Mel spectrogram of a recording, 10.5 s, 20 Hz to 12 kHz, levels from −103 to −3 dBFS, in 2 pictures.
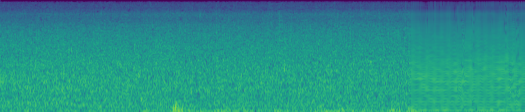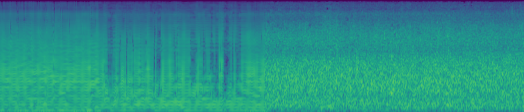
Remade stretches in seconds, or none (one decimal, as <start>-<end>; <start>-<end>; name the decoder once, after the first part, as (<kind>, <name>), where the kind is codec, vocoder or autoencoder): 4.1-7.9 (vocoder, BigVGAN v2)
